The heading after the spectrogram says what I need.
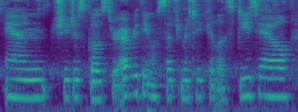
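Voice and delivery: usual speaking voice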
